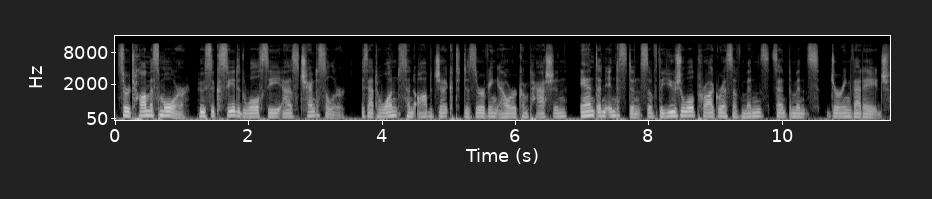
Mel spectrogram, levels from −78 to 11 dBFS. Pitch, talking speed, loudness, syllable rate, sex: 115 Hz, 150 wpm, -20 LUFS, 4.4 syllables/s, male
